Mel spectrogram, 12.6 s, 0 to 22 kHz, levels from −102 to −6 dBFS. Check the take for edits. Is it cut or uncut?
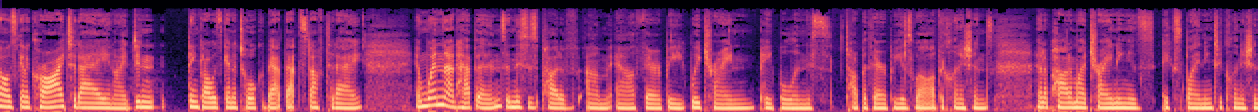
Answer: uncut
